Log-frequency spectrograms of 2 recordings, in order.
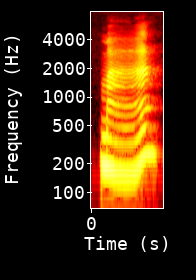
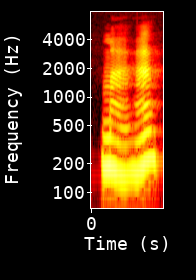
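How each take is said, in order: First: The word is said with a rising pitch. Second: The same.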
